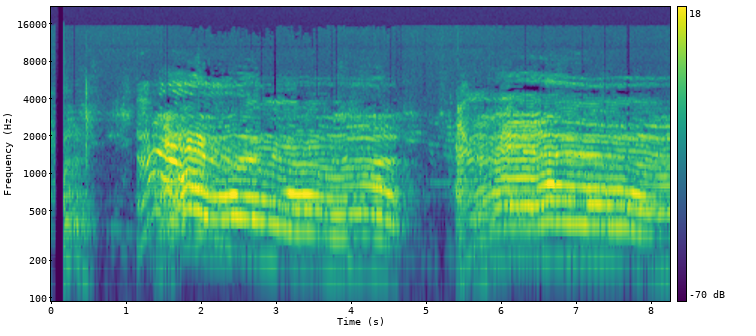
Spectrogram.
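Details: Siberian Husky. Siberian Huskies howl and yowl together in long, drawn-out, wavering cries that rise sharply and then hold for several seconds. A short yip opens, followed by two sustained, talkative howls.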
